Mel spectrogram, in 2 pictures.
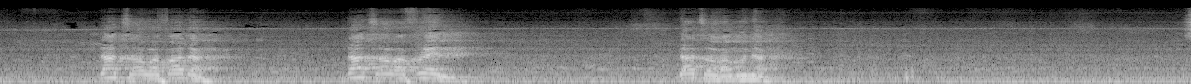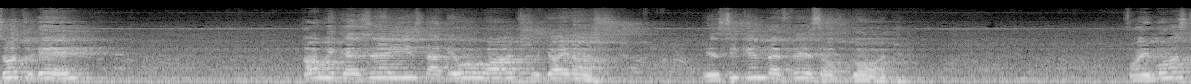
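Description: An elderly man speaks in short bursts through a microphone and loudspeakers.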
